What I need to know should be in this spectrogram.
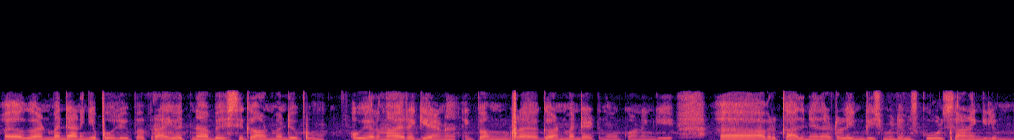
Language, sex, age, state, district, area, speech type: Malayalam, female, 18-30, Kerala, Kollam, rural, spontaneous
